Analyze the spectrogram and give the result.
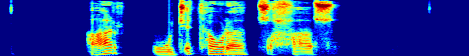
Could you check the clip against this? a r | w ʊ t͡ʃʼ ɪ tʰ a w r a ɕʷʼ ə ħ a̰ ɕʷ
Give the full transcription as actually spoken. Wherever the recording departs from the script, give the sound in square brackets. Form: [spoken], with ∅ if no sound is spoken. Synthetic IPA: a r | w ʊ t͡ʃʼ ɪ tʰ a w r a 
